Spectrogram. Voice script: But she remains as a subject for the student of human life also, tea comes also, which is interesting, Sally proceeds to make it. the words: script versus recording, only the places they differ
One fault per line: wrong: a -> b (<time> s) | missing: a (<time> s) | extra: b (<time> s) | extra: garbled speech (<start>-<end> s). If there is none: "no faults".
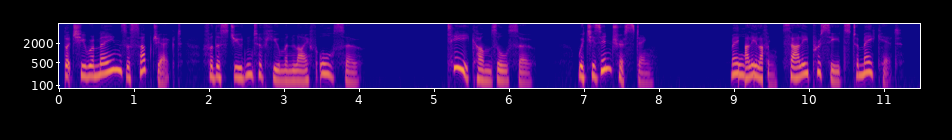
missing: as (0.9 s)
extra: garbled speech (9.0-9.6 s)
